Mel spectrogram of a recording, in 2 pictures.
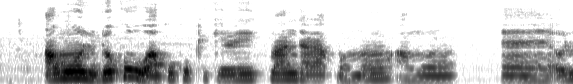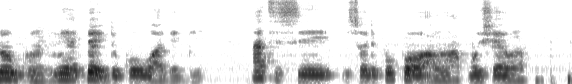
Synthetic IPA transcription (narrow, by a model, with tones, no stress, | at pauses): a˨w̃ɔ̃˧o˧lu˨do˨˦ko˦wo˨a˨ko˨˦ku˦˨ki˧ki˧ɾe˦mãː˦˧n̩˦da˧ɾa˧k͡pɔ˨mɔ̃˦a̰˨w̃ɔ̃˧ | ɛ˨o̰˧lo˦ɡũ˨nĩ˨˦ɛ˧ɡ͡bɛ˦˨i˨do˨˦ko˦wo˨a˨be˨be˨ | la˦ti˧se˧i˨sɔ˧dĩ˧k͡pu˦k͡pɔ˦˨a̰˨w̃ɔ̃˧a˨k͡po˨˧ʃɛ˦˨w̃ɔ̃˧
